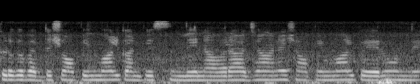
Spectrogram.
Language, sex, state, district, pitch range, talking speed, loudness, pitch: Telugu, female, Andhra Pradesh, Visakhapatnam, 200-210 Hz, 170 wpm, -18 LUFS, 205 Hz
